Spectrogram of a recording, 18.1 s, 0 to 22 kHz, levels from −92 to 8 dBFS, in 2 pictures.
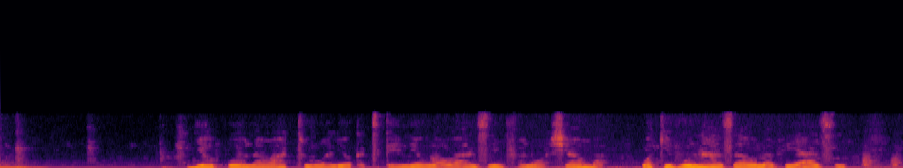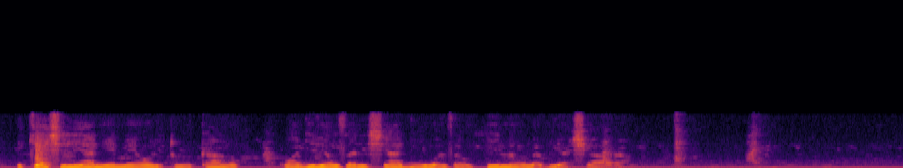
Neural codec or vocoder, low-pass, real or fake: none; 7.2 kHz; real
